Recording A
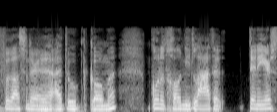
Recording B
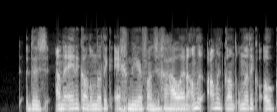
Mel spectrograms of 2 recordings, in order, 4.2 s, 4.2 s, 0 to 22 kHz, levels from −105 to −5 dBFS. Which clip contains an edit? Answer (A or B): A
